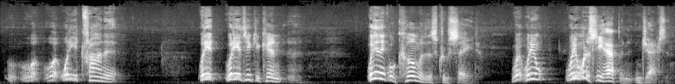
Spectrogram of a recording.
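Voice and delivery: high, stammering mock-bumbling questions; imitating a halting, frightened sharecropper; John Perkins impression. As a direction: keep restarting, as if scared to ask. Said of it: "he talks like this".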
